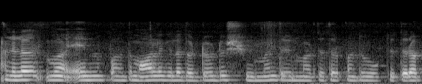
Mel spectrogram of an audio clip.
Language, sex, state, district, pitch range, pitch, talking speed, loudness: Kannada, female, Karnataka, Belgaum, 180-195 Hz, 190 Hz, 140 wpm, -19 LUFS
